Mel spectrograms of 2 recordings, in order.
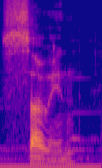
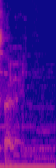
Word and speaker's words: Samhain: It's thought to have originated with the ancient Celtic festival of, pronounced Samhain, Samhain, okay, but pronounced Samhain, when people would light bonfires and wear costumes to ward off the roaming ghosts.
